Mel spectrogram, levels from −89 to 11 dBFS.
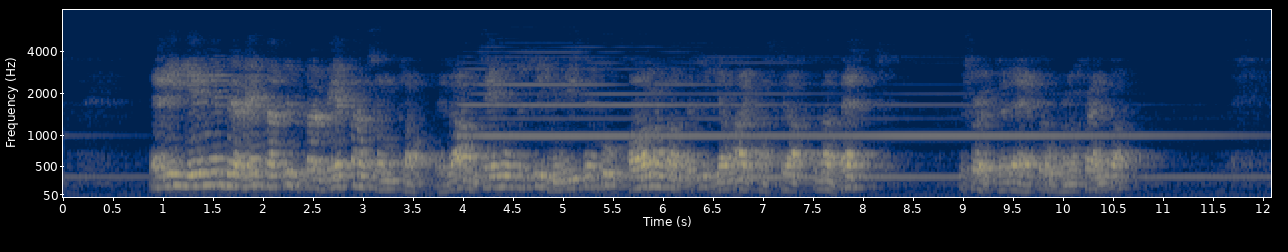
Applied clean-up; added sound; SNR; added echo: none; Wind instrument, woodwind instrument; 17 dB; reverberation time 0.7 s.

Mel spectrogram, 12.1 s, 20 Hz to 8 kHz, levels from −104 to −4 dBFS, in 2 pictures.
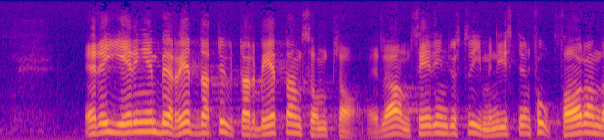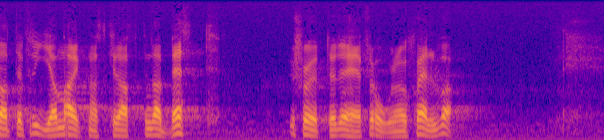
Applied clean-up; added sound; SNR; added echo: none; none; none; none.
